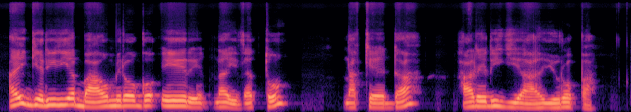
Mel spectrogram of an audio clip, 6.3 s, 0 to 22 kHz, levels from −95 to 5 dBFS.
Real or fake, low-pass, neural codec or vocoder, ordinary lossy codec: fake; 19.8 kHz; autoencoder, 48 kHz, 128 numbers a frame, DAC-VAE, trained on Japanese speech; none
